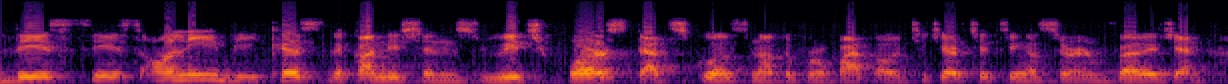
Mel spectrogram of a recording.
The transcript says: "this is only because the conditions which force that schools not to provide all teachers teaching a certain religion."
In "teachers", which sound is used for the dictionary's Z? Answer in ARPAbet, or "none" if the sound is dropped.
none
